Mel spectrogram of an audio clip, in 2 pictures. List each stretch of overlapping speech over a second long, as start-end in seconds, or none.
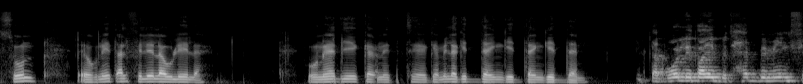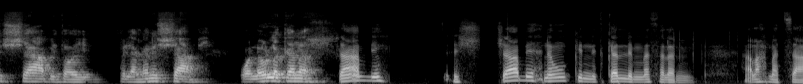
none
